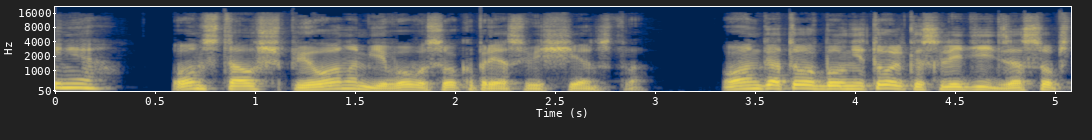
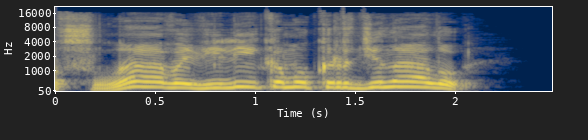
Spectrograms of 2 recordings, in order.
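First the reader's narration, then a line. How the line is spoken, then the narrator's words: Loud shout. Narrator (Russian): громко закричал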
